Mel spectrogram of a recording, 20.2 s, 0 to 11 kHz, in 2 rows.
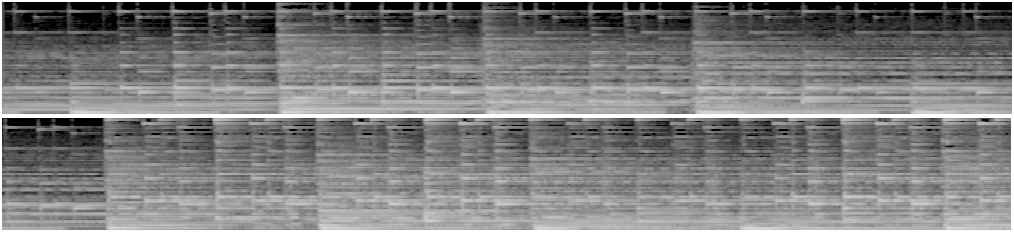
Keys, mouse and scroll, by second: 1.1 typing, 2.4 click, 11.7 scroll up 1, 12.3-13.2 scroll down 1, 15.4-17.1 typing, 18.6-20.1 drag.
